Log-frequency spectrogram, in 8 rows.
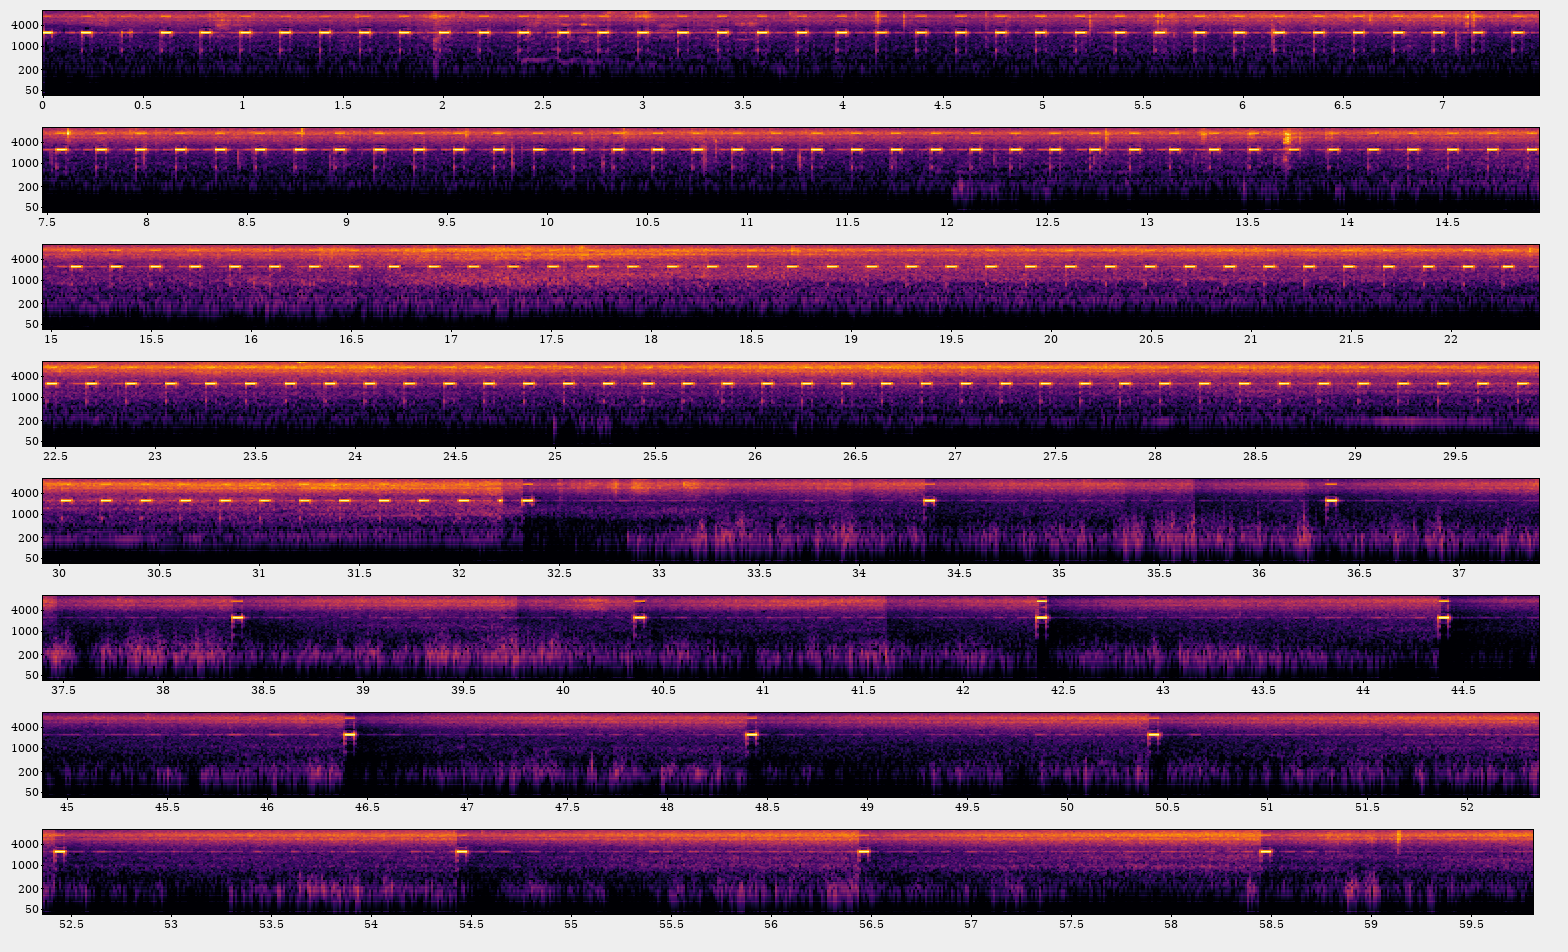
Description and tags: Mariehamn crossingsounds
Pedestrian crossing sounds in Mariehamn, the capitol of the Åland islands, Finland. Recorded with the RØDE recording app on an iPhone 4S internal mic.
pedestrian-crossing-sounds, pedestrian-crossing, Finland, Mariehamn, street, land, crossing, street-crossing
